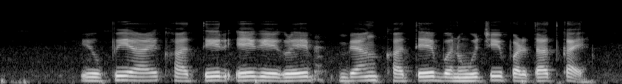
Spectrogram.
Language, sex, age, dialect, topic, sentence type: Marathi, female, 18-24, Southern Konkan, banking, question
